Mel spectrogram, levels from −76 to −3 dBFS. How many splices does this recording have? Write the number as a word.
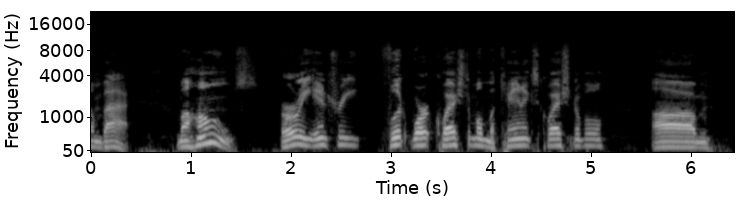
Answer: one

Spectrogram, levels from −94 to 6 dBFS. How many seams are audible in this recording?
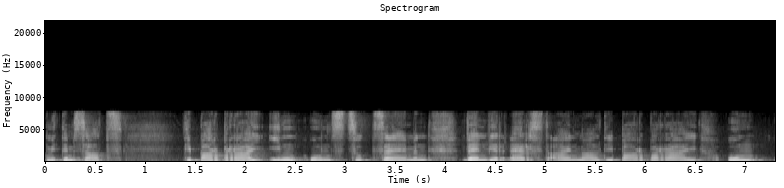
one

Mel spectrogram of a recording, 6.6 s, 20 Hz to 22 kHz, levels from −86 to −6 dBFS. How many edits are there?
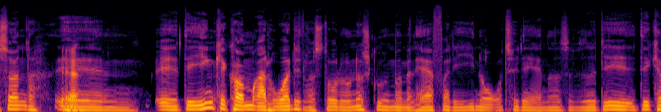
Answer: one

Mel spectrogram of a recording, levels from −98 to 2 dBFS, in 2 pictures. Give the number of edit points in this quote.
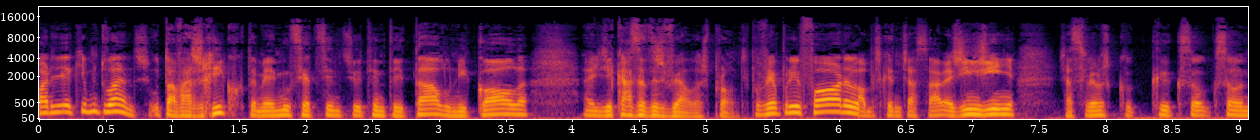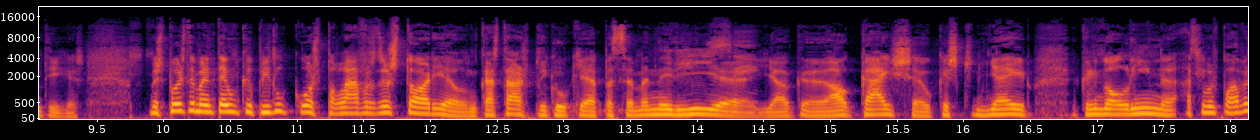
one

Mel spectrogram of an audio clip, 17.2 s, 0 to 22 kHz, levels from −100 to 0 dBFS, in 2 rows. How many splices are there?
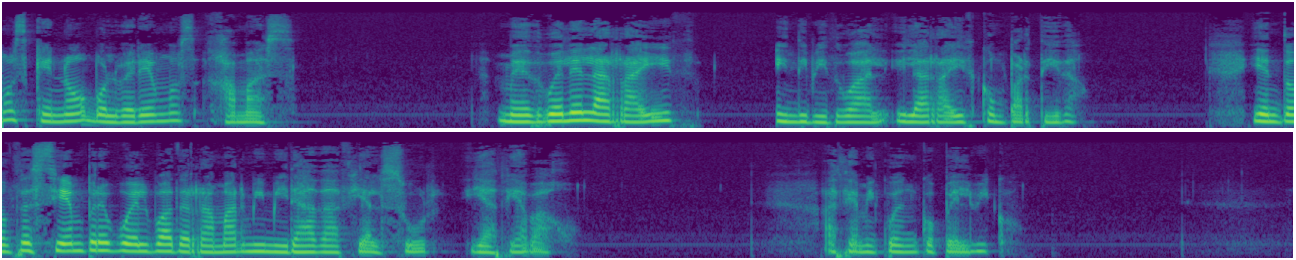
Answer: one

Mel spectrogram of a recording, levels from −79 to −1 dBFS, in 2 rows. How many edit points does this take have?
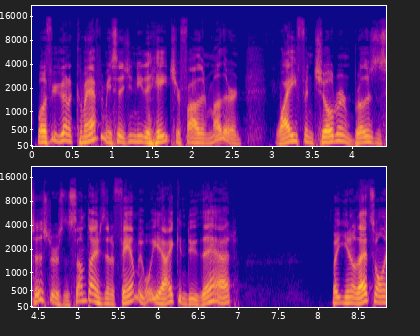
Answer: one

